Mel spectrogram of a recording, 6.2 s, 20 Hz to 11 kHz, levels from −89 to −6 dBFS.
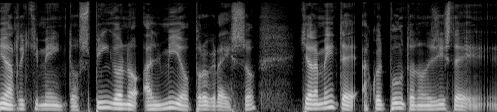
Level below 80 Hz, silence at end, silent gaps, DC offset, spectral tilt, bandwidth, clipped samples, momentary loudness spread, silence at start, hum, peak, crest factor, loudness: -52 dBFS; 0 s; none; under 0.1%; -7 dB/octave; 10.5 kHz; under 0.1%; 8 LU; 0 s; none; -8 dBFS; 18 dB; -27 LUFS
